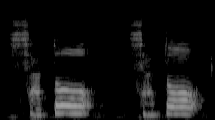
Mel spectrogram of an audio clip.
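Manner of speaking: teacher models "sato" as spoken, long o; everyday pronunciation. Shown as a demonstration. Teacher showing students how "sato" really sounds. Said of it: "na pronúncia".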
